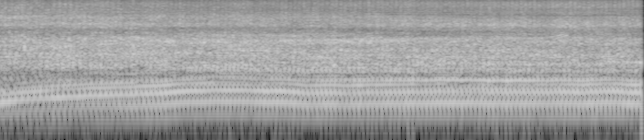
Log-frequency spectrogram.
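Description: Car engine revving as an old sedan is driven off across a muddy field: the engine note climbs over the first second and a half, then holds steady under load.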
